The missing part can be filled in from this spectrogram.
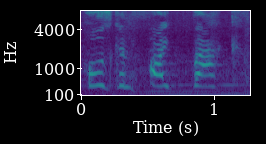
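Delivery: put-on high, angry, defiant tough girl voice.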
